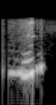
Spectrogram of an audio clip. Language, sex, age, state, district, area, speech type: Kannada, female, 18-30, Karnataka, Hassan, rural, conversation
